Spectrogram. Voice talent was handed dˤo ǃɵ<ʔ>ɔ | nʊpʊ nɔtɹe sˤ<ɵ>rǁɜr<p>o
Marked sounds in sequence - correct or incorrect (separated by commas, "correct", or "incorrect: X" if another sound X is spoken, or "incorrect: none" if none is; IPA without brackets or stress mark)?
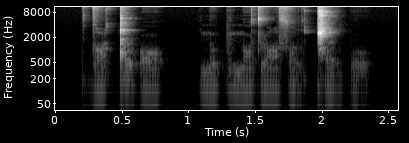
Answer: correct, correct, correct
